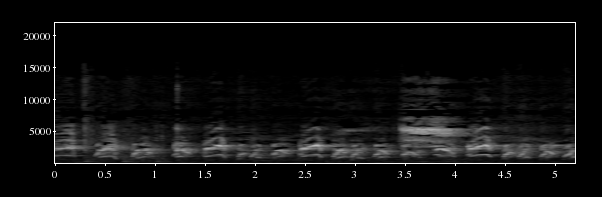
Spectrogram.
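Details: White-rumped shama from Borneo singing a varied run of looping, slurred whistled phrases with quick changes in pitch and a brief high buzzy burst midway.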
